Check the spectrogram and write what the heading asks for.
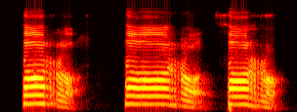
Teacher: sonido interdental El de acá suena suena así zorro zorro zorro la lengua entre los dientes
